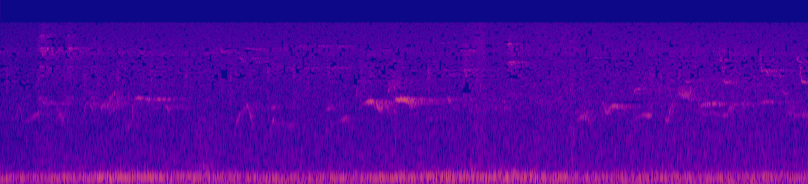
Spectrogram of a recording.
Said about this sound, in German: Und den Specht hören wir. Spechte sind aktiver auf jeden Fall als heute Morgen. Und viel zu hören. Ticks, ticks, ticks, ticks, ticks.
